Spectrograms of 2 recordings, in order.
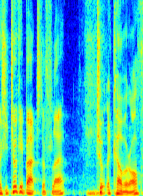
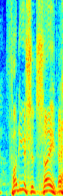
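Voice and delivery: laughing; 10 semitones higher than usual. Retold or imitated. Quoting himself, laughing.

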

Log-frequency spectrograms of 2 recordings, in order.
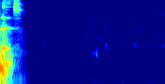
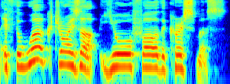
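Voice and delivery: slow punchline; slower than usual. Shown as a demonstration. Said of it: "repeats the punchline".

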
